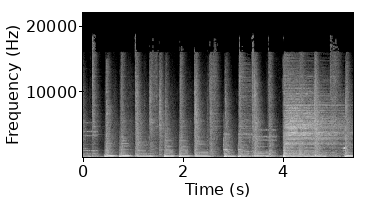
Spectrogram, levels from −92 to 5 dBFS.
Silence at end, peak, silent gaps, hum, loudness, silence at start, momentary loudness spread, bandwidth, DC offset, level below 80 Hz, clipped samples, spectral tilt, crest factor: 0 s; 0 dBFS; none; none; -16 LUFS; 0 s; 8 LU; 19 kHz; under 0.1%; -26 dBFS; under 0.1%; -4.5 dB/octave; 16 dB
